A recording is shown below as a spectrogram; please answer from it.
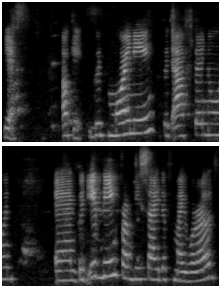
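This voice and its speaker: A woman's voice: a little high, a little slow, sharp tone, highs cut off, slight background noise. A woman from the Philippines giving a polite self-introduction on an online call. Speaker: guest on a group call.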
